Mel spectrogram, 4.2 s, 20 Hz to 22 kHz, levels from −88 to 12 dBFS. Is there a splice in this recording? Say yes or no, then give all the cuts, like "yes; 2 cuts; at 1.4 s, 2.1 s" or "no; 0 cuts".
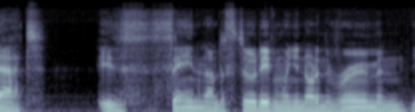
no; 0 cuts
